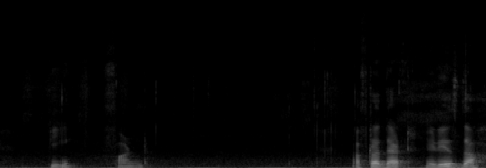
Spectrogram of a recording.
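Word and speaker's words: Pfund: is called p fund p is silent p fund after that it is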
